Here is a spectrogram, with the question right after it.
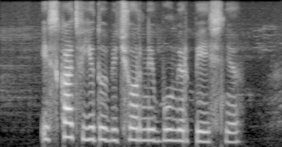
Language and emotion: Russian, neutral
